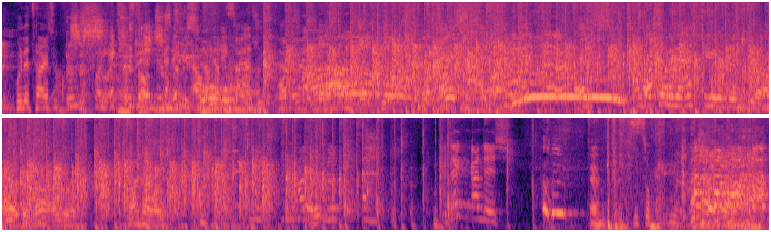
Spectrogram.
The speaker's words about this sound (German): Also, jetzt hör nochmal genau zu, was da passiert. Ja, wir starten mit dem Applaus für dich. Hör noch mal genau rein, ja?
